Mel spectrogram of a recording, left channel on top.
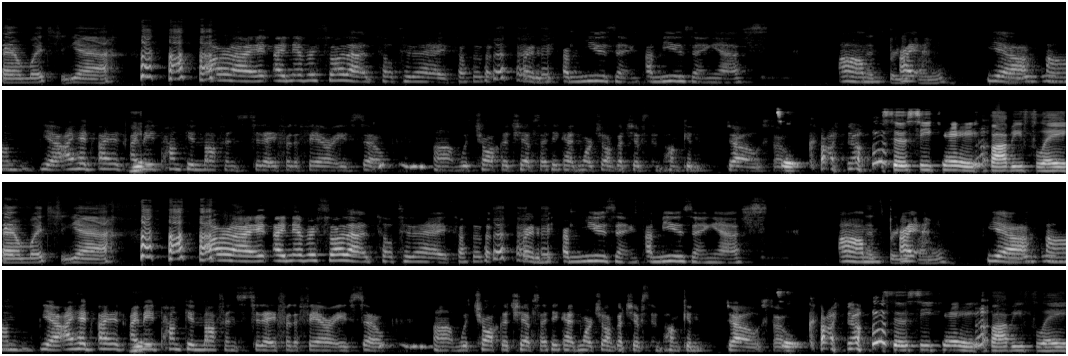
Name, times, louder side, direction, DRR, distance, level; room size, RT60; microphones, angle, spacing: voice 1, 0.0-2.1 4.9-5.5 8.6-9.4 10.2-10.8, right 5 dB, 25° right, 0.5 m, -30 dB
voice 2, 2.0-4.9 5.2-7.6 8.4-9.3 9.9-14.5 15.0-18.6 18.8-19.5 20.4-20.5, right 6 dB, 80° right, 0.8 m, -29 dB
voice 3, 19.6-21.2, left 5 dB, 75° left, 0.6 m, -22 dB
17.0 x 6.2 x 4.1 m
head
